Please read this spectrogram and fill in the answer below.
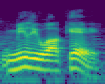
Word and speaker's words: Milwaukee: indian name yes pete it is actually it's pronounced miliwake which is algonquin for the good land i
